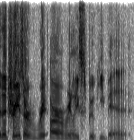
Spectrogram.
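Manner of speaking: usual speaking voice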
